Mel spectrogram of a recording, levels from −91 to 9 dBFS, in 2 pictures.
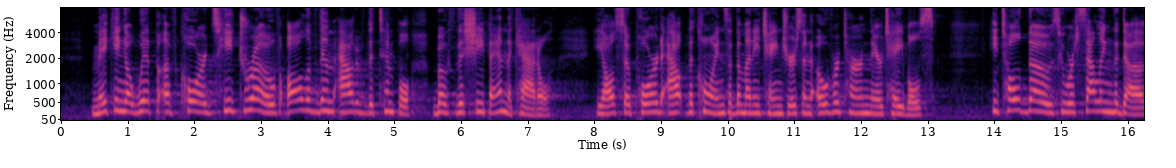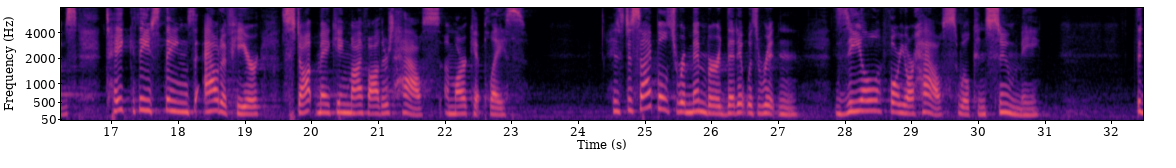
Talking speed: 130 wpm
